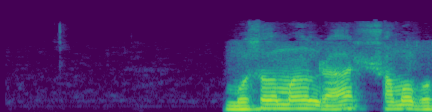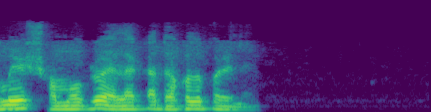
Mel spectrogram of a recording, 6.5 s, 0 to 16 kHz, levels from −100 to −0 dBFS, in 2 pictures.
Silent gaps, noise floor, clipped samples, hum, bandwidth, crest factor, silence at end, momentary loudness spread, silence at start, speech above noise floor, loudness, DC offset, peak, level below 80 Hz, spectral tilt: none; -86 dBFS; under 0.1%; 50 Hz at -55 dBFS; 7.4 kHz; 18 dB; 1.4 s; 8 LU; 1.7 s; 69 dB; -18 LUFS; under 0.1%; -2 dBFS; -52 dBFS; -9 dB/octave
